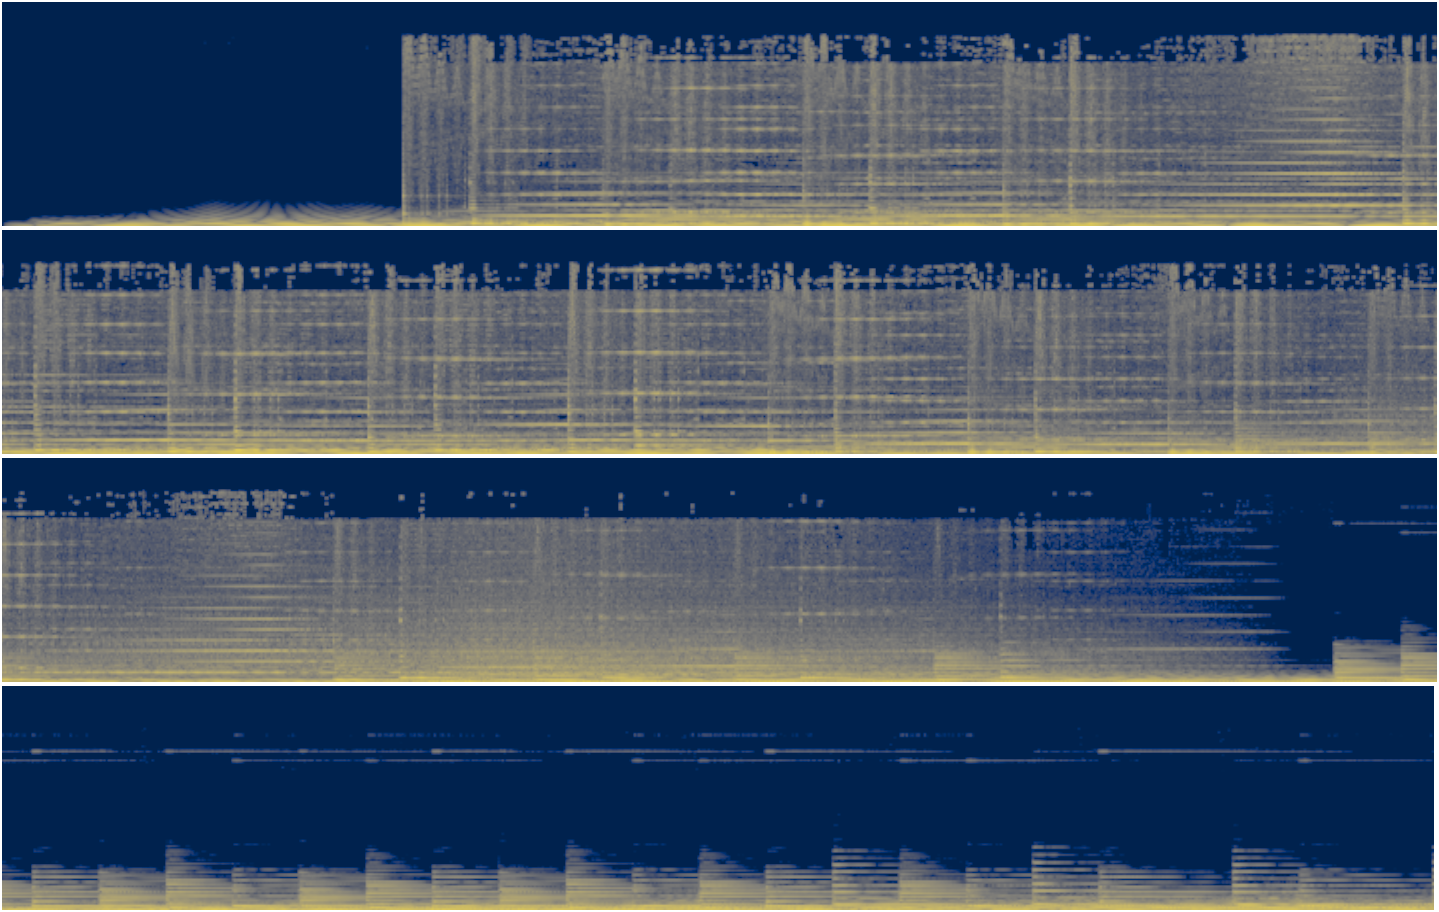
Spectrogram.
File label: Ominous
